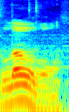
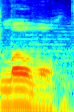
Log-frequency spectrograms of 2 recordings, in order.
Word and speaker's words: Louisville: not not that time um Louisville it's it's Lowell that's how they that's how it's pronounced there it really is and and that's just someone you gotta accept if you want to move there it's lovel um it's it's kind of yeah I mean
